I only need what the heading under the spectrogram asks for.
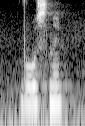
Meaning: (adjective) oral, spoken; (noun) mouth; lips
- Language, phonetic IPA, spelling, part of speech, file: Belarusian, [ˈvusnɨ], вусны, adjective / noun, Be-вусны.ogg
